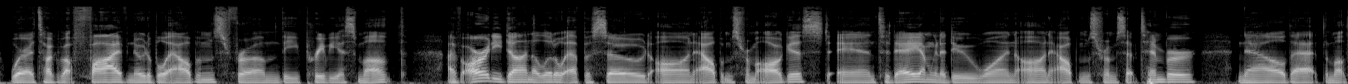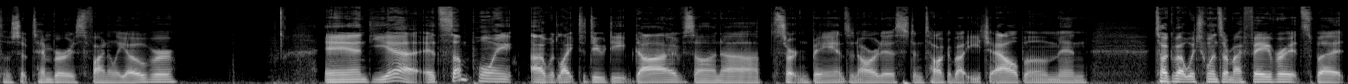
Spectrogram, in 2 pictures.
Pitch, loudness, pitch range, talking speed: 95 Hz, -21 LUFS, 95-105 Hz, 160 wpm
